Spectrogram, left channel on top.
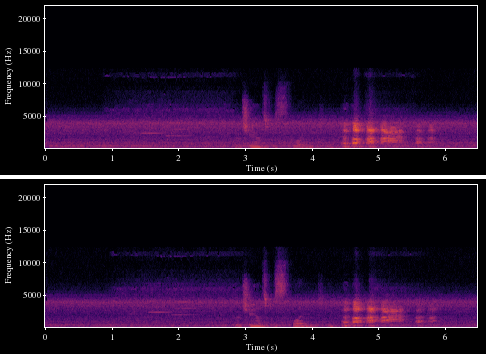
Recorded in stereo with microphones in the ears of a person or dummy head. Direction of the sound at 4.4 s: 85° left.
